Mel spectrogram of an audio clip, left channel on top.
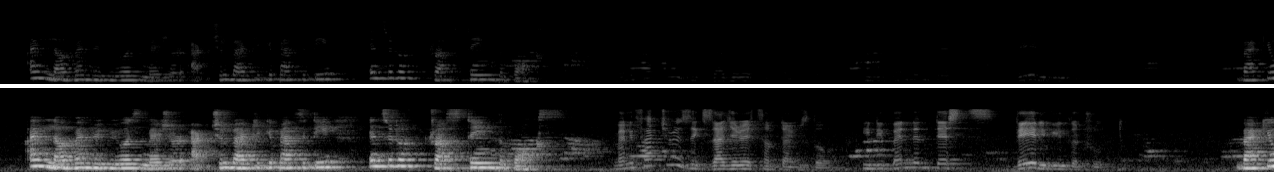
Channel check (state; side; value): quieter; left; 30.2 dB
